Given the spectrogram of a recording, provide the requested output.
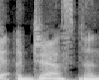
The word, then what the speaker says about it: adjust: 对，所以是 adjust 呢，它前面有个 d 啊，大家就不发音了。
